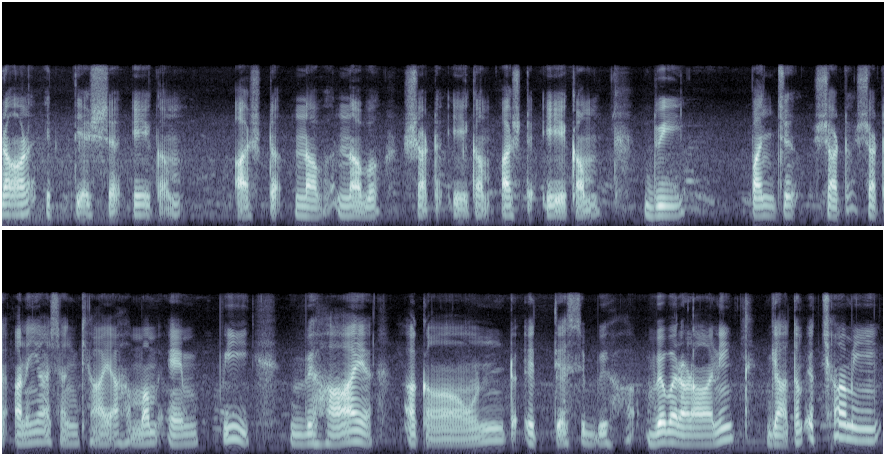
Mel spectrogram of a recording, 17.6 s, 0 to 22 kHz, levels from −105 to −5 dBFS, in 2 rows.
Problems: none marked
